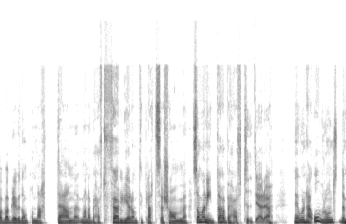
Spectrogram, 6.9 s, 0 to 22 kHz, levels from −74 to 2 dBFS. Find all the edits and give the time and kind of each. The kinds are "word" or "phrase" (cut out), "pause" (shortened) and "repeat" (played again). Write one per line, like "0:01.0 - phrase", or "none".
0:03.8 - pause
